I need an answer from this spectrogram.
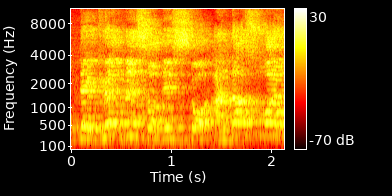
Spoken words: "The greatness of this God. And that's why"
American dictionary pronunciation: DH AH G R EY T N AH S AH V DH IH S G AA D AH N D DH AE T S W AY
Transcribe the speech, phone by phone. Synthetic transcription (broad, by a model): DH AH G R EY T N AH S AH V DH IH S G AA AH N D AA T S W AY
